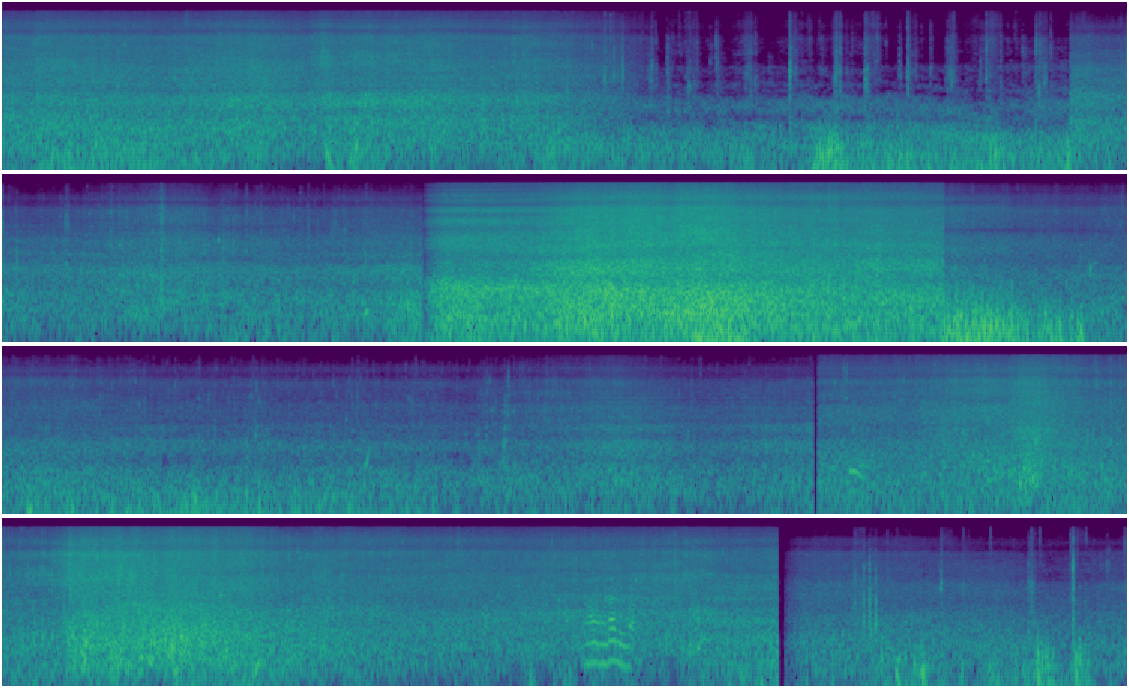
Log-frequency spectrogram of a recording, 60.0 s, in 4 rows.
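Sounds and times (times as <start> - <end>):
loud water rushing: 14.2 - 15.7, 20.6 - 27.6.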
